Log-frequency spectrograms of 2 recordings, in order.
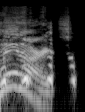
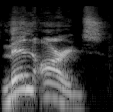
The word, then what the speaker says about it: Menards: store called Menards oh Manards is it Menards or Manards or Menards Menards Menards spell it's m n a r DS that's correct also not associated with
